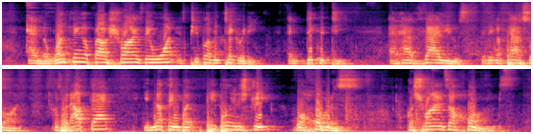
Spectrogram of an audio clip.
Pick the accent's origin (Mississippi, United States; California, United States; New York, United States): New York, United States; New York City; I grew up in Queensbridge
